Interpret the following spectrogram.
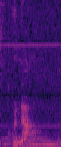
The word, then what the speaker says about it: Quesnel: It's spelled in an interesting way and it could be pronounced a lot of different ways, but I'm going to assume that it's Quesnel.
